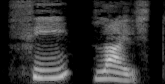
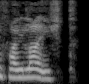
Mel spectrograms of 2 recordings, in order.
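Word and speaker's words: vielleicht: في لايشت، في لايشت، فهنا جاب لي النطقين مع بعض. ادي الاي ما بتقولش فايلايشت او فايليشت، مفيش الكلام ده.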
